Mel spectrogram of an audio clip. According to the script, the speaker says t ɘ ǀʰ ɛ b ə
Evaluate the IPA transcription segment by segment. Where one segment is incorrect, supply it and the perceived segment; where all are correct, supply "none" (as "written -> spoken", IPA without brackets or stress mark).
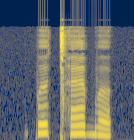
t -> p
